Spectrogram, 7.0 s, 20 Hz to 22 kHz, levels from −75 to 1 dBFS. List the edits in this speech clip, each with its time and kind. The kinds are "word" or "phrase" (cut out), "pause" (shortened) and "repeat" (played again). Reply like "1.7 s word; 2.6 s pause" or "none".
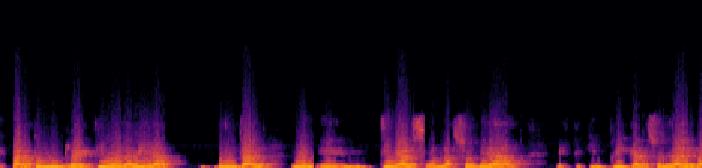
3.1 s word; 4.2 s word

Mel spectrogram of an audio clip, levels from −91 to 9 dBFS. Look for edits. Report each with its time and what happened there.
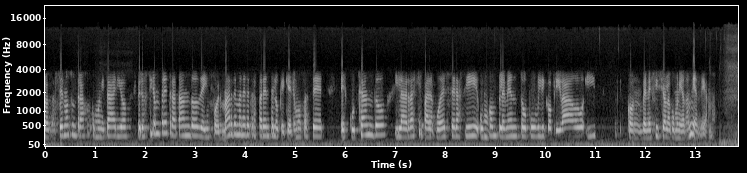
7.0 s word; 8.9 s word

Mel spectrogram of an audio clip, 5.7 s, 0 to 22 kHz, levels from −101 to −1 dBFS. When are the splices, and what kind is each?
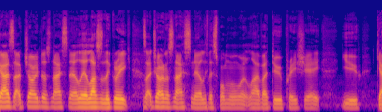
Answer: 2.2 s phrase; 3.1 s word

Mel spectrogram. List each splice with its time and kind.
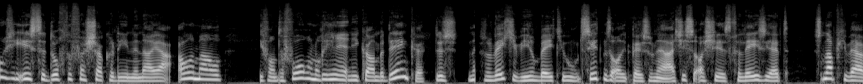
2.6 s phrase; 4.3 s pause; 4.7 s word

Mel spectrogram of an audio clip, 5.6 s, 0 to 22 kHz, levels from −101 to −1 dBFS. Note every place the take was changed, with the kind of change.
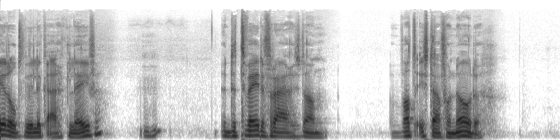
none

